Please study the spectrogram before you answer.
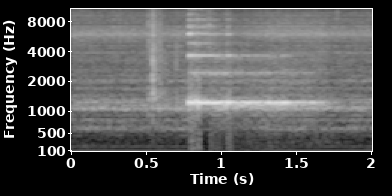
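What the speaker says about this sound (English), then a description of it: "So there's a short whistle," A Howells of Oxford DCC sound decoder gives a short, shrill steam locomotive whistle, a steady tone lasting under a second over faint background hum, alone and fairly loud.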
